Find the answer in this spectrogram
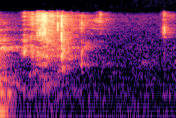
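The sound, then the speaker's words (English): Quiet papery rustling and flicking as a deck of playing cards is shuffled by hand without creasing them, a soft burst of riffling followed by a few isolated light card snaps, gentle. “Uh, I don't want to shuffle them and get them all creased and all that, so I'll shuffle them without creasing them.”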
